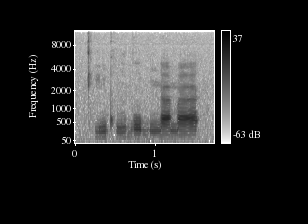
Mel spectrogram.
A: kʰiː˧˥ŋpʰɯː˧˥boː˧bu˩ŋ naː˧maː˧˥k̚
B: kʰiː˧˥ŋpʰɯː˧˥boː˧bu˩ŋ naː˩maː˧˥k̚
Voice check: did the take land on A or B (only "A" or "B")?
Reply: A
